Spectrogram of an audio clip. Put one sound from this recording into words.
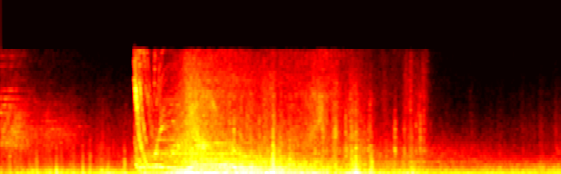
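A magical whoosh swells up with a bright chiming burst.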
